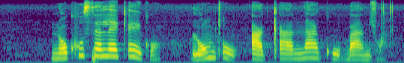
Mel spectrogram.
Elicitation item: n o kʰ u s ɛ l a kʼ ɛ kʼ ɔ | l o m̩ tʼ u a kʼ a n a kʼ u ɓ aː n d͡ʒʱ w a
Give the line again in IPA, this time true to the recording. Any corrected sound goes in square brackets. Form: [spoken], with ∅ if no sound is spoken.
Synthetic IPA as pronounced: n o kʰ u s ɛ l [ɛ] kʼ ɛ kʼ ɔ | l o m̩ tʼ u a kʼ a n a kʼ u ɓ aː n d͡ʒʱ w a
